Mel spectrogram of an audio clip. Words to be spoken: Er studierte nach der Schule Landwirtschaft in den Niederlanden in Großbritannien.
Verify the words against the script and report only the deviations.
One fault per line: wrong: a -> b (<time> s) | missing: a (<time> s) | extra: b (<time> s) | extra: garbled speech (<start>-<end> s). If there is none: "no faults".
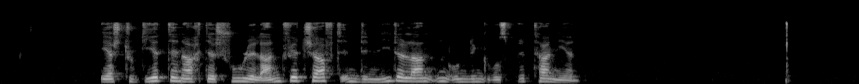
extra: und (4.5 s)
